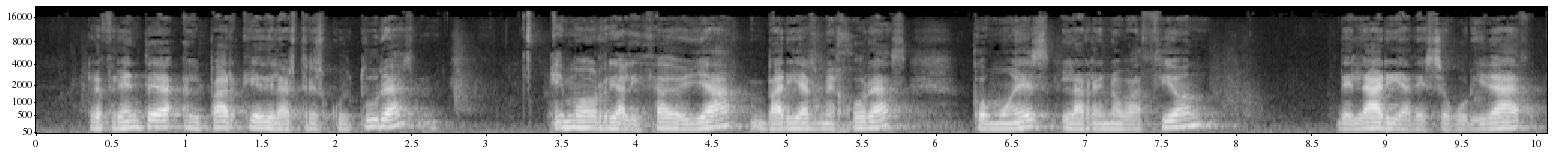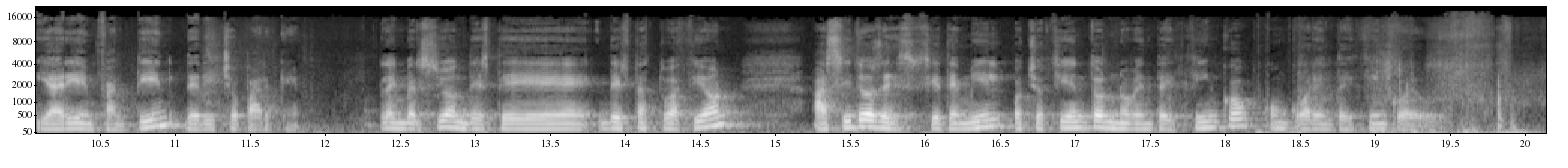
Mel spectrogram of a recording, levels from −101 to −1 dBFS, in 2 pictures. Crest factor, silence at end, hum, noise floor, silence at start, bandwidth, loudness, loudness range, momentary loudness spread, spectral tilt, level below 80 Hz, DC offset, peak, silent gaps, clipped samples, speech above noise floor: 20 dB; 0.05 s; none; -49 dBFS; 0.35 s; 19 kHz; -20 LUFS; 4 LU; 12 LU; -7 dB/octave; -44 dBFS; under 0.1%; 0 dBFS; none; under 0.1%; 30 dB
